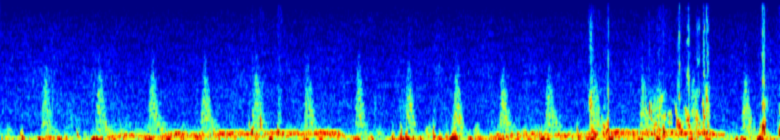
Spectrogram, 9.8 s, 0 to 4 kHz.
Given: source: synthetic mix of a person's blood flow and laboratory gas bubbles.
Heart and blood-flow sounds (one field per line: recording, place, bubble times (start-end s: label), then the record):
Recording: Doppler ultrasound of blood flow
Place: subclavian vein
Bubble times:
3.08-3.30 s: bubbles
3.45-3.53 s: bubbles
7.33-7.63 s: bubbles
8.04-8.88 s: bubbles
9.47-9.60 s: bubbles
9.71-9.76 s: bubbles
From the record:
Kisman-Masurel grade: 223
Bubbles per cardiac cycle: several, 3 to 8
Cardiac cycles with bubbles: 10 to 50%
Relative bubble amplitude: loud (0.450 to 0.775)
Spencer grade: 2 (many but less than half of the cardiac periods contain bubble signals, singularly or in groups)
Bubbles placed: anywhere in the cardiac cycle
